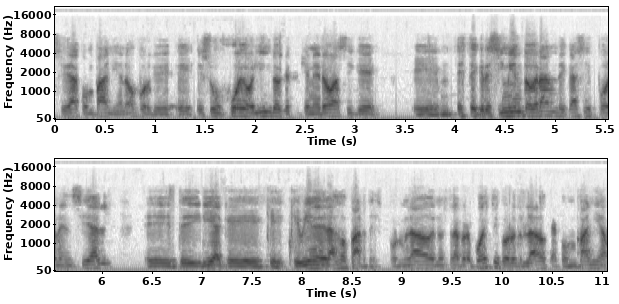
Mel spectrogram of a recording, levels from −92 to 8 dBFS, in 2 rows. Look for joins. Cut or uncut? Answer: cut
